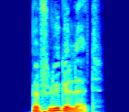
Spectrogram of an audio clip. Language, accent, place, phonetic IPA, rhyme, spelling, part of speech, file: German, Germany, Berlin, [bəˈflyːɡələt], -yːɡələt, beflügelet, verb, De-beflügelet.ogg
- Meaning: second-person plural subjunctive I of beflügeln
